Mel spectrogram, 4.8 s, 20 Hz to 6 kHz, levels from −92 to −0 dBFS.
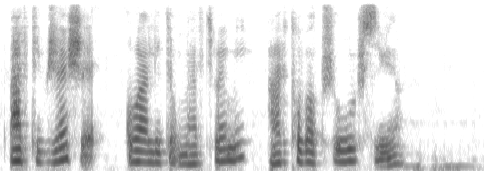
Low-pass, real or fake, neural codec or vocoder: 5.4 kHz; fake; codec, 16 kHz in and 24 kHz out, 0.6 kbps, FireRedTTS-2 codec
